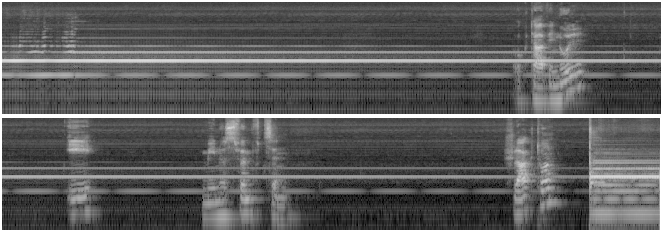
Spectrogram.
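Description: A metal singing bowl hums with a slow, steady wavering and gradually fades.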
